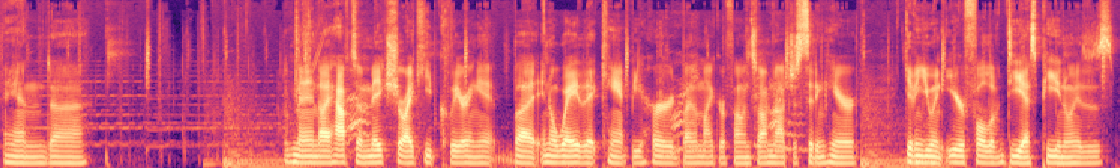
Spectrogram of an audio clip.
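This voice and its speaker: Hoarse man explaining a speedrun. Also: fairly low pitch, monotone, moderate pace, soft background music. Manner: explanatory, rambling, with frequent restarts and profanity. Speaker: gameplay commentator. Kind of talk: casual speedrun commentary.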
